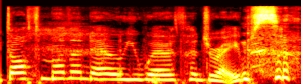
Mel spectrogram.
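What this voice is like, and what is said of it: Poor put-on British accent. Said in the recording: “my British accent is not very good ... No, it's terrible.”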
